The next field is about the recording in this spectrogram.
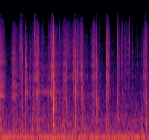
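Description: Tarot cards are shuffled in a steady run of papery riffles and soft slaps, with one sharper snap partway through, all over a low constant hum.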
